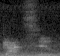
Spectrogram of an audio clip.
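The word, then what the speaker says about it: Guts: mean-looking guy is Gatsu. He's my Gatsu? buddy. He carries my house. You can I mean, say- that is how it's pronounced in Japanese.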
